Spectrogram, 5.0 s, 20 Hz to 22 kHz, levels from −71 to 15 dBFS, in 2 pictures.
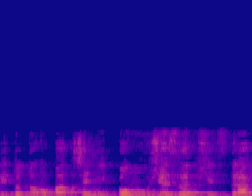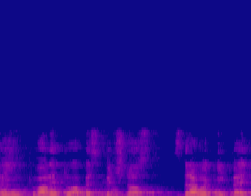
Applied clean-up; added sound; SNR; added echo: none; Bowed string instrument; 19 dB; reverberation time 0.8 s.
